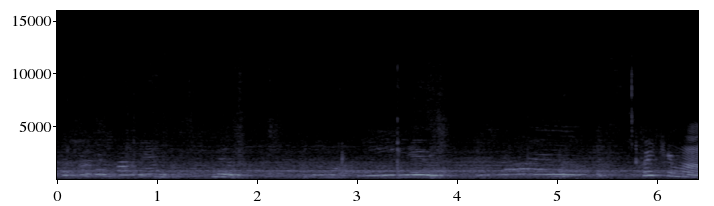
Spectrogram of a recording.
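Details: Yellow Labrador Retriever puppies about one week old, part of a litter fathered by a dog named Nauset, give thin, curving squeaks and whines, rising then falling, scattered through the clip while a woman talks softly indoors.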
